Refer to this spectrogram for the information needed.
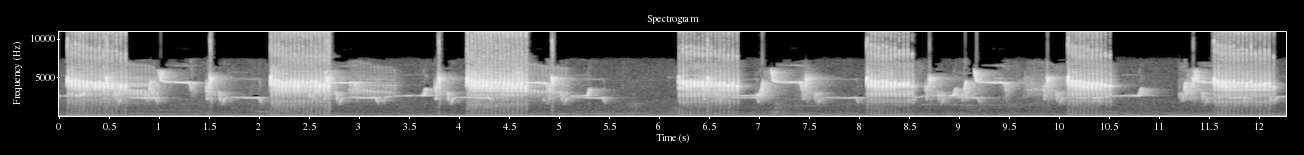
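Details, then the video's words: Scarlet-backed flowerpecker female giving a lure call meant to excite males: a repeated cycle of loud, harsh, rapidly ticking bursts, about one every two seconds, with high thin chips and short whistles in between. "SÂU ĐẦU ĐỎ MÁI RO KÍCH TRỐNG- Giọng MỒI HAY"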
